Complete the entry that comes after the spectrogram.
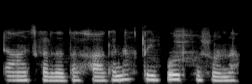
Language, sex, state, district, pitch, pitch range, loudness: Garhwali, female, Uttarakhand, Uttarkashi, 190 Hz, 180-210 Hz, -20 LUFS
